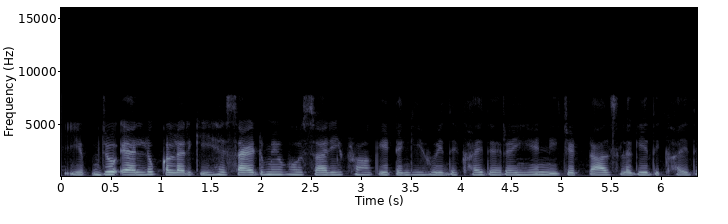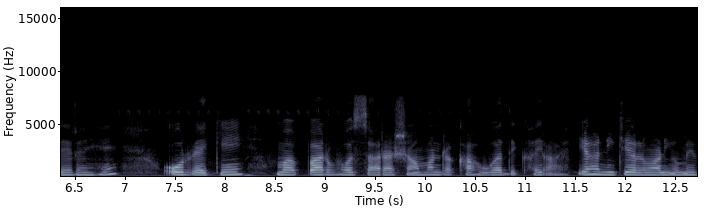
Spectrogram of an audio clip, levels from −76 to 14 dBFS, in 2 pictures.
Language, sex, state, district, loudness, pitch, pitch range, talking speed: Hindi, female, Bihar, Kishanganj, -26 LUFS, 215 Hz, 210-230 Hz, 190 wpm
